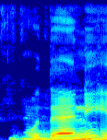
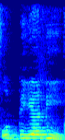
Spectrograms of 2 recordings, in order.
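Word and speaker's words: उदयिन: उसके बाद उदयनी या उदयभद्र, उदयभद्र। यह तीन इस उच्चारण सही नाम कैसे? उद्यनी। हाँ उदयनी, ठीक है।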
